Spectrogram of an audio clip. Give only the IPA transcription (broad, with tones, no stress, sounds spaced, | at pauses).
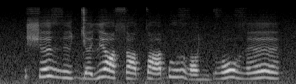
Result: ʃ ɛ˧˥˧ ɦ ɪ˨˩˦ ɟ ɛ˩ lʲ ɑ˥˩ s ə˨˩˦ tˤ ɛ˨˩˦ ɓ ʊ˦˥ ɦ ɒ˩ ɲ dʱ ɔ˧˥˧ ɦ ɛ˧˥˧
